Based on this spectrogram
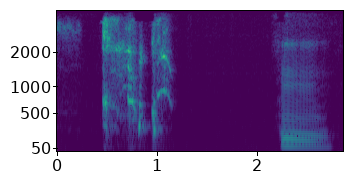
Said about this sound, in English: I mean, when I like talk I say, a lot, I get a cough because I have all those things.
